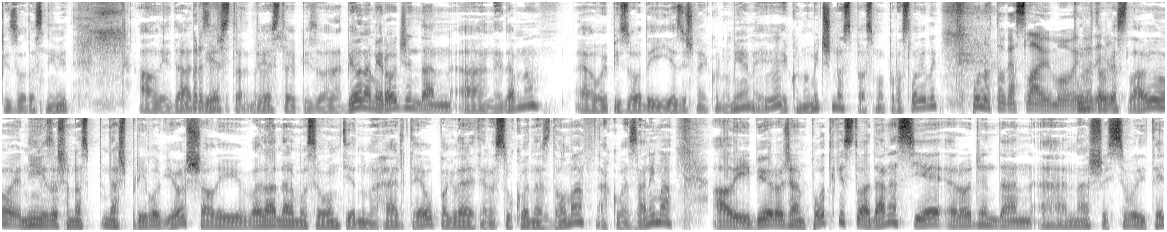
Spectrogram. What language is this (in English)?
Croatian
